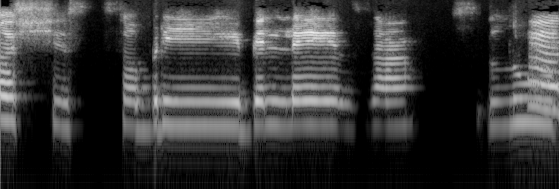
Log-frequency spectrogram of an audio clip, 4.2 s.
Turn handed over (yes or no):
yes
